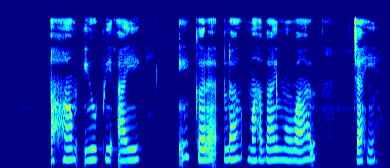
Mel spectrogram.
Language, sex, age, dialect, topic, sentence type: Magahi, female, 60-100, Central/Standard, banking, question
